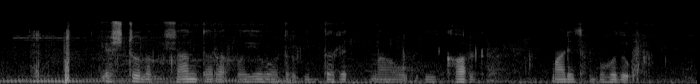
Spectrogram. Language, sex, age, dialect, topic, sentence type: Kannada, male, 51-55, Central, banking, question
